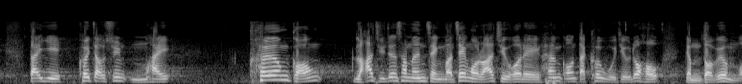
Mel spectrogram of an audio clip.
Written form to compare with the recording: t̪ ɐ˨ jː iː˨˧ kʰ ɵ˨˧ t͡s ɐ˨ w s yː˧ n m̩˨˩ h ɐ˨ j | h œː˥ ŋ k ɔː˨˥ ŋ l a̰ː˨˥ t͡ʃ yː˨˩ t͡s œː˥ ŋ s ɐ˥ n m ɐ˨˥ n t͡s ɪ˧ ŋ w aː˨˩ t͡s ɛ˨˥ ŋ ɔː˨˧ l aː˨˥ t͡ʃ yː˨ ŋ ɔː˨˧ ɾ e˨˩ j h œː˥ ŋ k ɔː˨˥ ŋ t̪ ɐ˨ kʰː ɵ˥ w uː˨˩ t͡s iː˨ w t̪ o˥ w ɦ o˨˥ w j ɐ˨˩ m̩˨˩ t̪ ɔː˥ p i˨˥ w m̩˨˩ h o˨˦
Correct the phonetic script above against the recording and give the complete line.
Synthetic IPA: t̪ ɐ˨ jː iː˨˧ kʰ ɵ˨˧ t͡s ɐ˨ w s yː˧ n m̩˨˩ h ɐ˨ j | h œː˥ ŋ k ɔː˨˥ ŋ l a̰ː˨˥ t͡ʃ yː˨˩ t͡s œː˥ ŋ s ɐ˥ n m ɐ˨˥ n t͡s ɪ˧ ŋ w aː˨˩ t͡s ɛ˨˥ ŋ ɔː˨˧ l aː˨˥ t͡ʃ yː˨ ŋ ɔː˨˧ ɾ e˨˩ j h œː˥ ŋ k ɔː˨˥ ŋ t̪ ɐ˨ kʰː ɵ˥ w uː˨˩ t͡s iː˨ w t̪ o˥ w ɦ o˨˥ w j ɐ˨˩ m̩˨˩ t̪ ɔː˨˩ p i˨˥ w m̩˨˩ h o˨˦

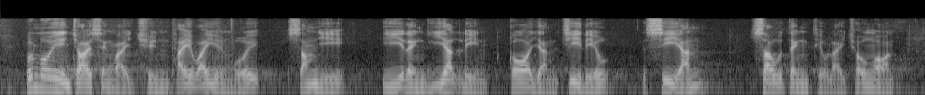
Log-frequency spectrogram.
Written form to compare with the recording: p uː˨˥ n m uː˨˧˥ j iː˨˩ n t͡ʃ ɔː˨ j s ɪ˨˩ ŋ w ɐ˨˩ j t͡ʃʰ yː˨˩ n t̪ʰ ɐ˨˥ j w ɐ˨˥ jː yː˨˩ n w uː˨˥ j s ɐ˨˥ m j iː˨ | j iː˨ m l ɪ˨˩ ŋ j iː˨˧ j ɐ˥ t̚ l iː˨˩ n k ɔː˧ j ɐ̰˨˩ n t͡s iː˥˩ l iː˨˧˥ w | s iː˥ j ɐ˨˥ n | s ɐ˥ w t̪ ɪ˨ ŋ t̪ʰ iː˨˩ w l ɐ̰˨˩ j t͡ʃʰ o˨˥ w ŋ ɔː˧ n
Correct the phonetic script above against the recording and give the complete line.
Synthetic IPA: p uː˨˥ n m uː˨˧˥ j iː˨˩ n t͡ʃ ɔː˨ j s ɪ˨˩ ŋ w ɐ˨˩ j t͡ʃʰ yː˨˩ n t̪ʰ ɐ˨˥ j w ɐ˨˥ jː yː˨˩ n w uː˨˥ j s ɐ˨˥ m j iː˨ | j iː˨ l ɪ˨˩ ŋ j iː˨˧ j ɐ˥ t̚ l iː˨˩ n k ɔː˧ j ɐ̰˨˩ n t͡s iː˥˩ l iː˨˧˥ w | s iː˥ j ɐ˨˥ n | s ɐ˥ w t̪ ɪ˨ ŋ t̪ʰ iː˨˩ w l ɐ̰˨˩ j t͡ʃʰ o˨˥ w ŋ ɔː˧ n

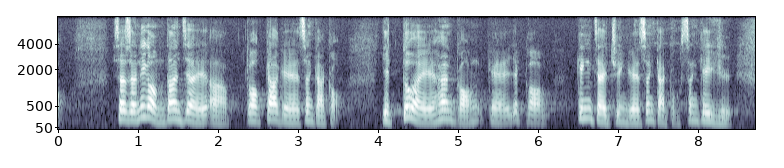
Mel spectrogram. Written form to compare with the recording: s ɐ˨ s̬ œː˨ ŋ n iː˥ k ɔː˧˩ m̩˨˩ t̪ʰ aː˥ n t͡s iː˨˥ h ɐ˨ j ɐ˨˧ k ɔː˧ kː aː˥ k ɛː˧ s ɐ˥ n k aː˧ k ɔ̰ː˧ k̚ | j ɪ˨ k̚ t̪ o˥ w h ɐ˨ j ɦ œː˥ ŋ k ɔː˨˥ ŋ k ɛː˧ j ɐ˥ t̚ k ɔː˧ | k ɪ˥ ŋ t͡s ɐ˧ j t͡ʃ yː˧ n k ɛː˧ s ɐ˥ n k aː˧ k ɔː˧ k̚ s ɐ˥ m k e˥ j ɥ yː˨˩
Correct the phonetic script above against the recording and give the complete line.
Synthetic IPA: s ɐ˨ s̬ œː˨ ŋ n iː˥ k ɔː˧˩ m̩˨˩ t̪ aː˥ n t͡s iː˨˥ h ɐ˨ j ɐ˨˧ k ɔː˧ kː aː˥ k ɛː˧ s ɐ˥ n k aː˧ k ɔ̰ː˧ k̚ | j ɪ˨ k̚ t̪ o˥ w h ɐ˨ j ɦ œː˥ ŋ k ɔː˨˥ ŋ k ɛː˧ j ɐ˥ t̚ k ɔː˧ | k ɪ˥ ŋ t͡s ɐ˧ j t͡ʃ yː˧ n k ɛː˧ s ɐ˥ n k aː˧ k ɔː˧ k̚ s ɐ˥ n k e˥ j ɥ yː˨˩

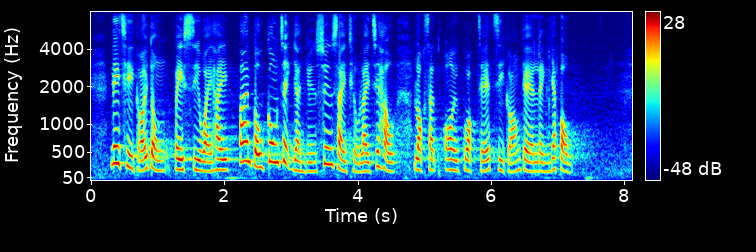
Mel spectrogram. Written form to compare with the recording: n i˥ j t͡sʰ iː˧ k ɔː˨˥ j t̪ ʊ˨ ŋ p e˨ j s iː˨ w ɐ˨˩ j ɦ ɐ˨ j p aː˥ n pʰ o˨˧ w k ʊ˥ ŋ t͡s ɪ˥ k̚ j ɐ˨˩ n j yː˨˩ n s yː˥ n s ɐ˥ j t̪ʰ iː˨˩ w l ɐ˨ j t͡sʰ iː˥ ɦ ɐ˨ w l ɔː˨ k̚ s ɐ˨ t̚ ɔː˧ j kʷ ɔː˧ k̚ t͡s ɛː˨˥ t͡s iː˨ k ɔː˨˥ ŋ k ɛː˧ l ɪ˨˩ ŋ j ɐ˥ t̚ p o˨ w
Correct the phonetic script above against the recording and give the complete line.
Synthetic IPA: n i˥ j t͡sʰ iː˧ k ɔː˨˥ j t̪ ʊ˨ ŋ p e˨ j s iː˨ w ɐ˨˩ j ɦ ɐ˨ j p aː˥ n p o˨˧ w k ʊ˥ ŋ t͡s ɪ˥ k̚ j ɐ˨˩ n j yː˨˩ n s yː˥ n s ɐ˧ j t̪ʰ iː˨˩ w l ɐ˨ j t͡s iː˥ ɦ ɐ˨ w l ɔː˨ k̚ s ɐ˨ t̚ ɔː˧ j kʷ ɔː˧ k̚ t͡s ɛː˨˥ t͡s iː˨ k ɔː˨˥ ŋ k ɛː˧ l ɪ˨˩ ŋ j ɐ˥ t̚ p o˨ w

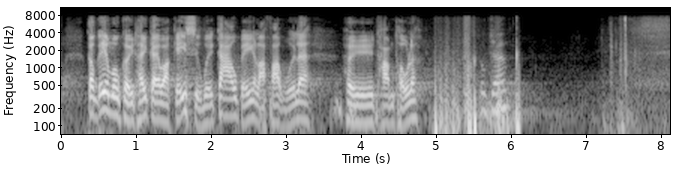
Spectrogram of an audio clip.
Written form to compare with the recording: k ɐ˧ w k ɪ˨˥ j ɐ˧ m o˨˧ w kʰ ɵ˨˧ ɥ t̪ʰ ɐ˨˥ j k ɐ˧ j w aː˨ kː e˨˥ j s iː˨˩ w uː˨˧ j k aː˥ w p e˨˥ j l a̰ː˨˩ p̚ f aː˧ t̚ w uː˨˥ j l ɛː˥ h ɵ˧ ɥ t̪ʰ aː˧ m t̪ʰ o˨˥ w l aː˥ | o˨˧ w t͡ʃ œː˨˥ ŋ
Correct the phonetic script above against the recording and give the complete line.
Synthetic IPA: k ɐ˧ w k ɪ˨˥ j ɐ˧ m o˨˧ w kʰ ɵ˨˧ ɥ t̪ʰ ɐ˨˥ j k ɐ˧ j w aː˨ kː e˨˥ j s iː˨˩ w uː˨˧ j k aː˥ w p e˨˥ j l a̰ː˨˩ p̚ f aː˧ t̚ w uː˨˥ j l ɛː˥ h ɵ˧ ɥ t̪ʰ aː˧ m t̪ʰ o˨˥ w l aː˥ | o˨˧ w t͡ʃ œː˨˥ ŋ

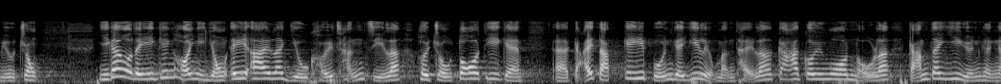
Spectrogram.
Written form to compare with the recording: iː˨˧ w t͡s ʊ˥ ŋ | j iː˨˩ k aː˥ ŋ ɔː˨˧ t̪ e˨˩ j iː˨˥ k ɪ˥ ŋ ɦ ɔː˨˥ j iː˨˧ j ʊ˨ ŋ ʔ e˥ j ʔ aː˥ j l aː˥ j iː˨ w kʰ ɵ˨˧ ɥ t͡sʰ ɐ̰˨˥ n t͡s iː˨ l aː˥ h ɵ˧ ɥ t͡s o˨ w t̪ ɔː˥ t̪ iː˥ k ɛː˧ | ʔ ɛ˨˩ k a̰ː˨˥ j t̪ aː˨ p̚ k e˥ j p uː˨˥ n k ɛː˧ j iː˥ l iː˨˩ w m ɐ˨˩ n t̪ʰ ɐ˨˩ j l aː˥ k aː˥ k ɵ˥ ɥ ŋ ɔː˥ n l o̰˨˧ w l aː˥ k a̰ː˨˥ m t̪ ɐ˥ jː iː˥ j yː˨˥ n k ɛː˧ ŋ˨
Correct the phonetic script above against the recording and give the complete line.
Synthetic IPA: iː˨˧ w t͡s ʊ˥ ŋ | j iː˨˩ k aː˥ ŋ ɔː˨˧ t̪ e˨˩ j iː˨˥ k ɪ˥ ŋ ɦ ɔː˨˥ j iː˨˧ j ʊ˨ ŋ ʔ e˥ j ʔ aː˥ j l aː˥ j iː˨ w kʰ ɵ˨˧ ɥ t͡sʰ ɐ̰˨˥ n t͡s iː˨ l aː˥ h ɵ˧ ɥ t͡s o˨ w t̪ ɔː˥ t̪ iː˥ k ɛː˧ | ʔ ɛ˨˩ k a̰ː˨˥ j t̪ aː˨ p̚ k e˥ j p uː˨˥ n k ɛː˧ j iː˥ l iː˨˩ w m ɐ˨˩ n t̪ʰ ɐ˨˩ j l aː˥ k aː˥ k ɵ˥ ɥ ŋ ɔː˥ n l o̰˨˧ w l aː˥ k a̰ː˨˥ m t̪ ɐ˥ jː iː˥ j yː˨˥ n k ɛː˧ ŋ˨

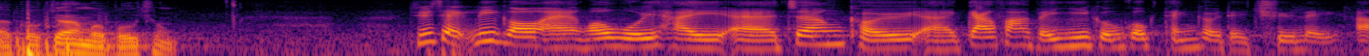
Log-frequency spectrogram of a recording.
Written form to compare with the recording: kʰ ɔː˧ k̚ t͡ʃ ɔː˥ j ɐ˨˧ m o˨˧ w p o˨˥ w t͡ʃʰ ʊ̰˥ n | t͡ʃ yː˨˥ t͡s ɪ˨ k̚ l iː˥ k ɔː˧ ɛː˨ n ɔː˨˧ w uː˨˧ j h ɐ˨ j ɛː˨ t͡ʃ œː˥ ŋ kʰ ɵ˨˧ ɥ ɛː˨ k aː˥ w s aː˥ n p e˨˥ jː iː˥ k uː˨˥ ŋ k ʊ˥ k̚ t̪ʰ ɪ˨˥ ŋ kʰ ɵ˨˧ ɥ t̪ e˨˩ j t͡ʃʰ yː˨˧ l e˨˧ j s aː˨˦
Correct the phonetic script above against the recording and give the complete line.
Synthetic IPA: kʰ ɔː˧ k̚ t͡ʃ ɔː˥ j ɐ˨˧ m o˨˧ w p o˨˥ w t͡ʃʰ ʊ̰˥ ŋ | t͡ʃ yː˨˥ t͡s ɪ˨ k̚ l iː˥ k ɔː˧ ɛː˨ ŋ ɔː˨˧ w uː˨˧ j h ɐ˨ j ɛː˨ t͡ʃ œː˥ ŋ kʰ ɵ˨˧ ɥ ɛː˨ k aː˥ w f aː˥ n p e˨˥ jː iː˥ k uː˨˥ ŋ k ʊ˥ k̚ t̪ʰ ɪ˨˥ ŋ kʰ ɵ˨˧ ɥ t̪ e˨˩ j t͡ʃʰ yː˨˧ l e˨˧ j h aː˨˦

